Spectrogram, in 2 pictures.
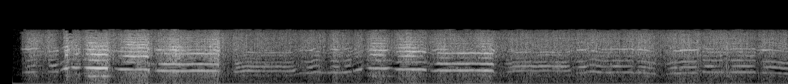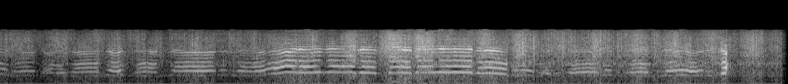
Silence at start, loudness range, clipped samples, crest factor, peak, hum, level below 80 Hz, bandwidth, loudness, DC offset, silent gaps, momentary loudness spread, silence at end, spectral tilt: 0.2 s; 11 LU; under 0.1%; 18 dB; 0 dBFS; none; -54 dBFS; 5.4 kHz; -17 LUFS; 0.4%; none; 14 LU; 0 s; -1.5 dB/octave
